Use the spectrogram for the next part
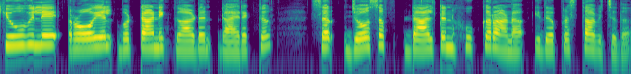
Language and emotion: Malayalam, neutral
